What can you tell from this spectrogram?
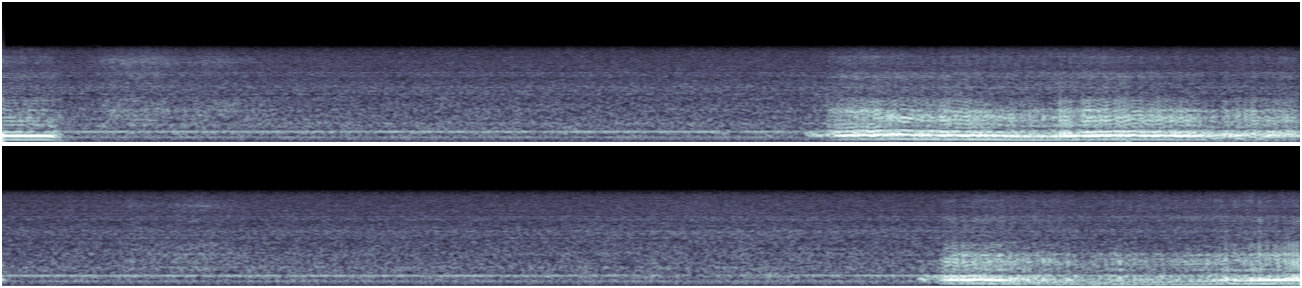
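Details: Snoring: two loud, buzzing snores lasting two to three seconds each, over a steady hum of room noise.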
